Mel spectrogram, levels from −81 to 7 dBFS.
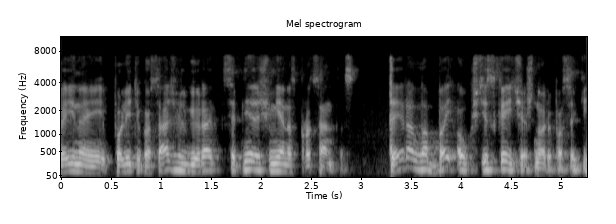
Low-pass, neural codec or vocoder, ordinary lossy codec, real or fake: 7.2 kHz; none; Opus, 64 kbps; real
